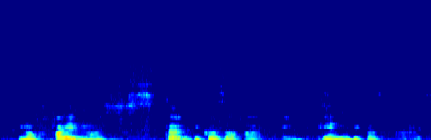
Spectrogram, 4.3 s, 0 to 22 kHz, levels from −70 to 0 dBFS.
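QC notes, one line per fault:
Throughout: noise suppressor artifacts. The suppressor lowers the bands it judges to be steady room noise (about 17 dB below the speech) frame by frame, so the noise floor pumps between and under phrases. On a spectrogram the background flickers in patchy blocks instead of holding a smooth, even floor.
0.00–0.21 s, 0.38–0.56 s, 1.04–3.24 s and 3.61–4.32 s: speech cut by the noise suppressor. Parts of the speech are mistaken for noise and pulled down with it, by up to about 19, 16, 19 and 18 dB, so quiet consonants and endings sound swallowed. Most of the long middle stretch is affected. The waveform shows sudden dips in the envelope, and the spectrogram shows high-frequency consonant energy missing in holes below the roughly 12 kHz ceiling of the call codec.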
